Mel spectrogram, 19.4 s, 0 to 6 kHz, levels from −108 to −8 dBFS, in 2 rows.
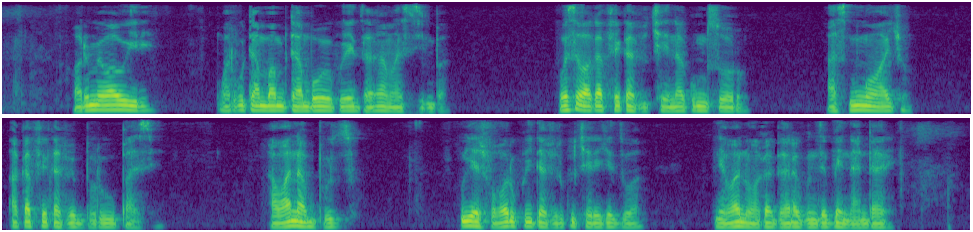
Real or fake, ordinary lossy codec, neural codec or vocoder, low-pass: real; AAC, 32 kbps; none; 5.4 kHz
